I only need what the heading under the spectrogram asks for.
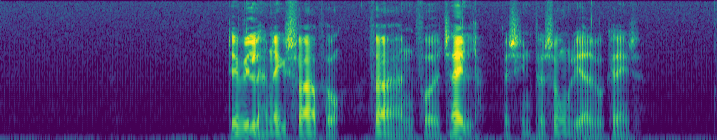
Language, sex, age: Danish, male, 33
